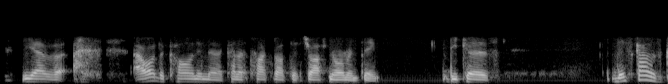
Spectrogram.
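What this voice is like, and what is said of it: Usual voice. Nothing is said of it.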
